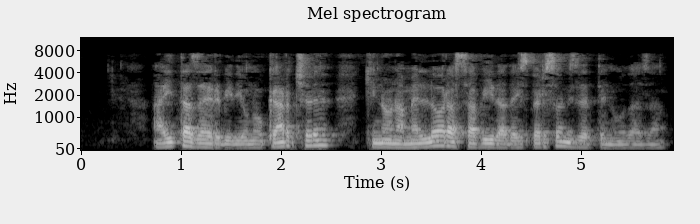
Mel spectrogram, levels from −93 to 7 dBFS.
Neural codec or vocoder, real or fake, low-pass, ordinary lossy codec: none; real; 7.2 kHz; AAC, 48 kbps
